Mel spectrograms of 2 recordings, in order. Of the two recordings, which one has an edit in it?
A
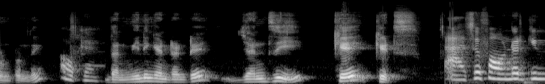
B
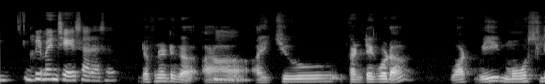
A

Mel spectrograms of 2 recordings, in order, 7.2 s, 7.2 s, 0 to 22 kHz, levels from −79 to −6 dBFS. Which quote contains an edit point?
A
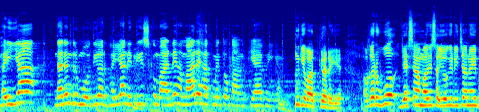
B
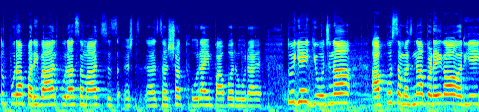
A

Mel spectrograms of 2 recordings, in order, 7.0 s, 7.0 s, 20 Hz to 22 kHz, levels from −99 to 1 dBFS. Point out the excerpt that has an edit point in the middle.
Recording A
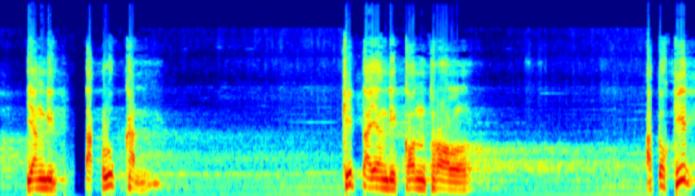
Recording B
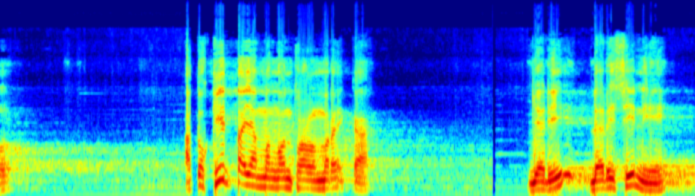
B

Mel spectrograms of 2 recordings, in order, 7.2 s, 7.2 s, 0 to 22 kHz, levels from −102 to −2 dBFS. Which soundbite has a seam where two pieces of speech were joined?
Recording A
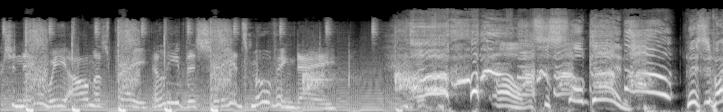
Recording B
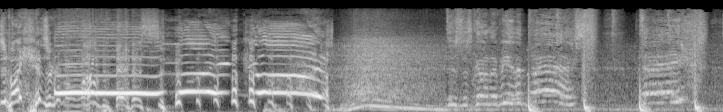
B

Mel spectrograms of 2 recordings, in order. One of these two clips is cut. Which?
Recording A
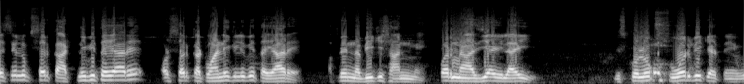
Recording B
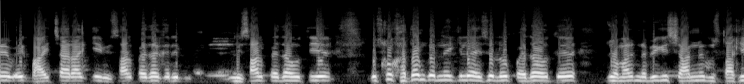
A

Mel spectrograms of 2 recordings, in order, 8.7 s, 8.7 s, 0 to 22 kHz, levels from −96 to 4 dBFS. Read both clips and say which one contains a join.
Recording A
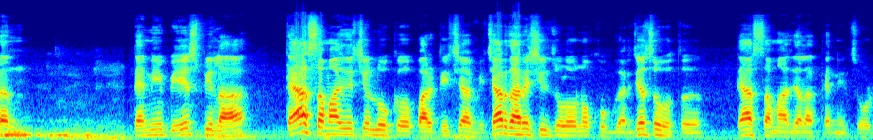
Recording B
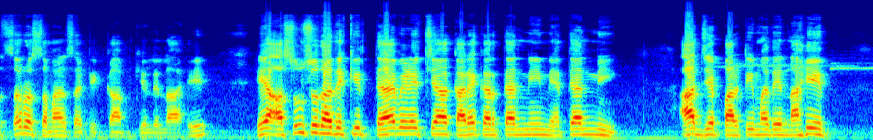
A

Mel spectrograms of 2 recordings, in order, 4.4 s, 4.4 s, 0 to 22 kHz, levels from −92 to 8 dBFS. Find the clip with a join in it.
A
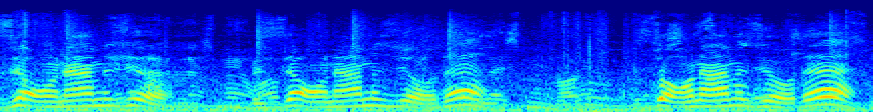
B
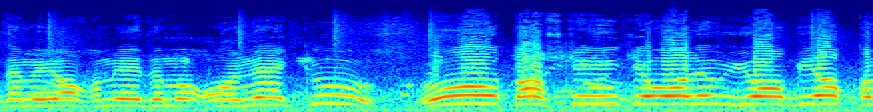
B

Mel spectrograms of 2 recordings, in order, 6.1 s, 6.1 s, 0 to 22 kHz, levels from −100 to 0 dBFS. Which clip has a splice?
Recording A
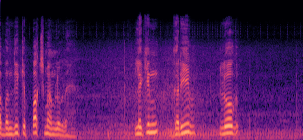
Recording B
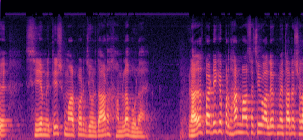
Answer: B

